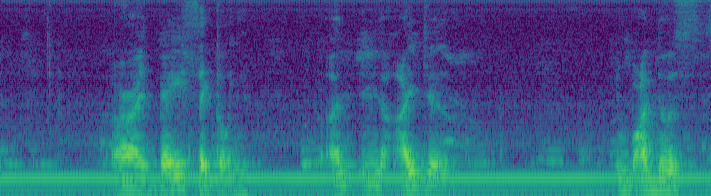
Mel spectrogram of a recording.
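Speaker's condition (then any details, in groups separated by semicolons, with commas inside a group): Disability with speech impediment; affects walking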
